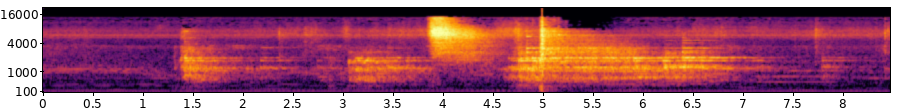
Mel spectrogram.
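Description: A man straining through a heavy deadlift. Strained groaning starts as the bar leaves the floor, then comes a forceful hissing breath at lockout and sustained loud yelling. A sharp crack is heard about five seconds in, as the yelling peaks.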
